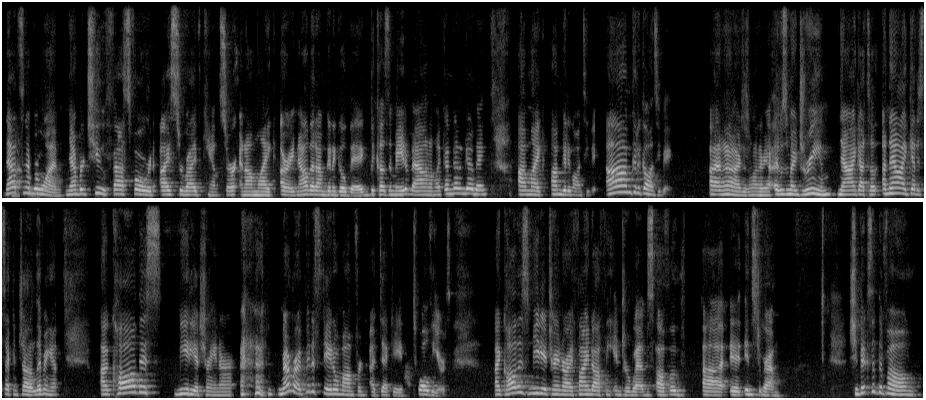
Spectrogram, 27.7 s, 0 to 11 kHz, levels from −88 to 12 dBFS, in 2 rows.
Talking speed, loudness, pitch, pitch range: 230 wpm, -23 LUFS, 230 Hz, 210-255 Hz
